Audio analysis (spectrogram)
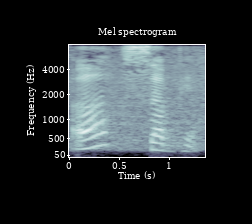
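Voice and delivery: very slow, stretched असभ्य, each syllable held; dictating one word at writing speed; drawn out while writing. Shown as a demonstration. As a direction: draw out असभ्य slowly as you write it. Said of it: "तो हम कैसे बनाएंगे देखिए".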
